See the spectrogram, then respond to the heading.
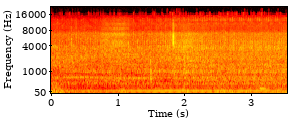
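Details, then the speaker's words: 1997 Mazda Miata with newly installed replacement engine: smooth, steady low idle with even beat, no knocks or misses, temps good; healthy engine. "Temps are still good, idle's still good. I need some gas, but you know, she's golden."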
